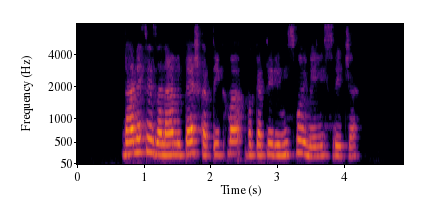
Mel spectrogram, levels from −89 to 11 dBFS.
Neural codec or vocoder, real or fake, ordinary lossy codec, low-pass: codec, 16 kHz, 6 kbps, DAC; fake; none; none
